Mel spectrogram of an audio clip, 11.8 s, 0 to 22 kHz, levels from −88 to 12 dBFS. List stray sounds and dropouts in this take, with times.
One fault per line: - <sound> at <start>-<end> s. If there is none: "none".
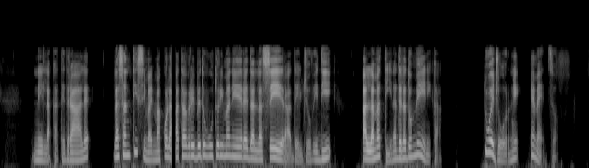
- dropout at 3.4-3.5 s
